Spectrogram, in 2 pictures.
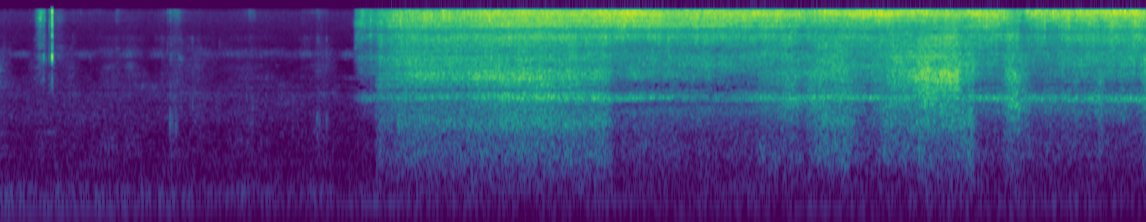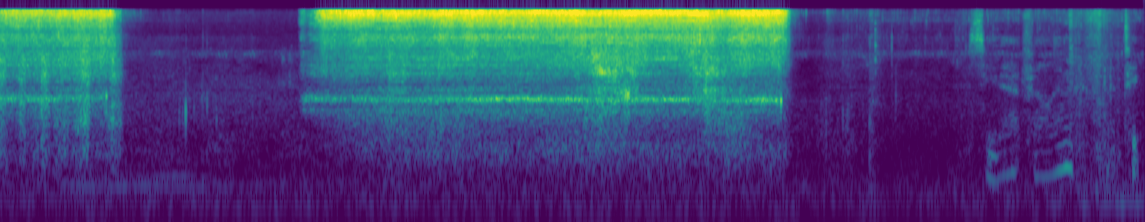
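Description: Garden hose spray nozzle spraying water onto potting soil in two long bursts, the first about nine seconds and the second about five, a steady high tone running through the hiss of the spray.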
